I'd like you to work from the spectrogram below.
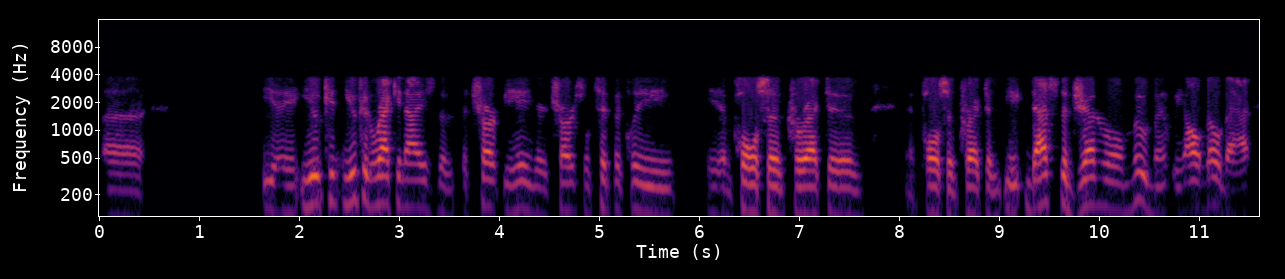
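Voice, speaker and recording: A man's voice: mid-range voice, steady tone, normal speed, dry recording. A man with a congested, stuffy nose giving casual market commentary, rambling and thinking aloud with lots of restarts. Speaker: market analyst. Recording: tinny phone-like dry audio.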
